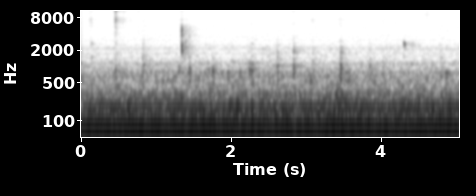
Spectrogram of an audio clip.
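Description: Small Phillips screwdriver working screws into a metal bracket in a laptop's battery bay: faint, irregular metal ticks and clicks, one sharper click about a second in, over a low steady hum.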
